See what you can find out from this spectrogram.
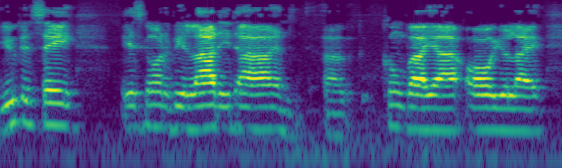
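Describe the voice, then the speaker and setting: Audible room echo surrounds a man's voice. He speaks at a fairly slow pace. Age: 70s. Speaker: pastor. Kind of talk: radio talk show monologue. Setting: radio broadcast. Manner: hesitant, many fillers.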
